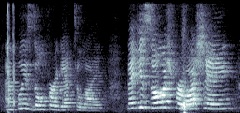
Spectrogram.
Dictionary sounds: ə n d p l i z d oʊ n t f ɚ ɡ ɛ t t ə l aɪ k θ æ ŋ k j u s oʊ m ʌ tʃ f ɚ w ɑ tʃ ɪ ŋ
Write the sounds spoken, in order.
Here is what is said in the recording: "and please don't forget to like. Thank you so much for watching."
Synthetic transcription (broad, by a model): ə n p l i z d oʊ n t f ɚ ɡ ɛ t t ə l aɪ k θ æ ŋ k j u s oʊ m ʌ tʃ f ɚ w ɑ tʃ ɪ ŋ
